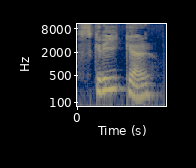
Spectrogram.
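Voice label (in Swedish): "skriker", Swedish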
